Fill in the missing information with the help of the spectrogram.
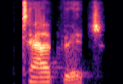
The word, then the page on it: tappet: Indian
